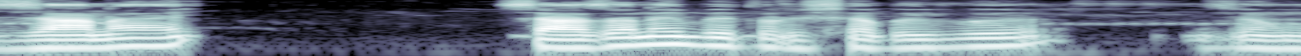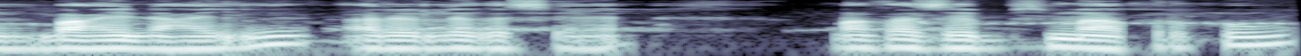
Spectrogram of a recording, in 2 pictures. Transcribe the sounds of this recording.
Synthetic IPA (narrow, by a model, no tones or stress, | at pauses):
zanaj | zazanajbetʰɔɾisabɯjbɯ | zɯŋbaɦajnaɦajɯa̰ɾɯlɯɡase | makʰas̬ebismapʰɯɾpʰɯw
